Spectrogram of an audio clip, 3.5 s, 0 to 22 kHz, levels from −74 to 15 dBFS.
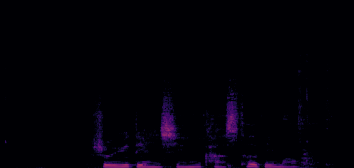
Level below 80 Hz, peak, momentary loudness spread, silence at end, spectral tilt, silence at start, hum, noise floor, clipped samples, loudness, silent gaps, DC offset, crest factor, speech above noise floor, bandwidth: -82 dBFS; -28 dBFS; 14 LU; 0.2 s; -3 dB/octave; 0.9 s; none; -75 dBFS; under 0.1%; -43 LUFS; none; under 0.1%; 18 dB; 32 dB; 16.5 kHz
